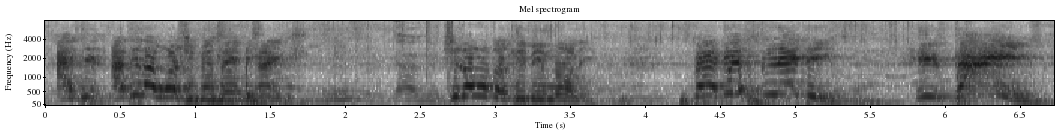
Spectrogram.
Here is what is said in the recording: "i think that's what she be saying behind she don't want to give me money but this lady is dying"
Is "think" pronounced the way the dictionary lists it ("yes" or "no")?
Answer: no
